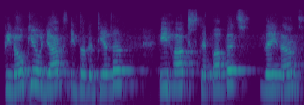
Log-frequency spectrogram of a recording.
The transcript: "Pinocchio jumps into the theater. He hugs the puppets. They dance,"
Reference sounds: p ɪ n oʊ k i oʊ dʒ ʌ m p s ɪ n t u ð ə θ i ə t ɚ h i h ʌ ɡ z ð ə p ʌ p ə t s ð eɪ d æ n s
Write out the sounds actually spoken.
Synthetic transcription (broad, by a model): p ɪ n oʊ k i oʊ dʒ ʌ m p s ɪ n t u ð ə t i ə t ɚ h i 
